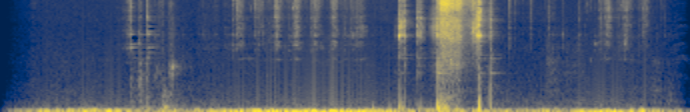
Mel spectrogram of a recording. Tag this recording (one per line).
aerosol
pshh
spray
